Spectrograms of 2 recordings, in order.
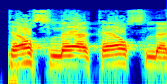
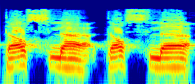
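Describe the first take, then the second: First: "تصلى" starting "tae", a leaning toward e; over-thin the ta of "تصلى" into imala; "تصلى" with a narrowed, e-like first vowel; tilted ta. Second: "تصلى" starting on a light, open "ta"; thin open ta. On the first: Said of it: "البعض ربما يريد أن يرقق فيميل". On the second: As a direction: keep the first a of "تصلى" open, not e-like. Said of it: "وكذلك التاء كذلك". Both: Shown as a demonstration.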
